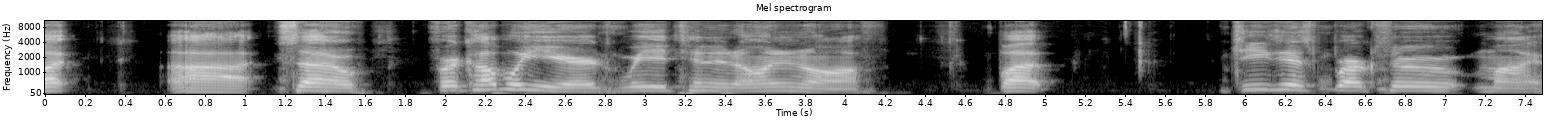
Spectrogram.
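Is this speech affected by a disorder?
Yes: cerebral palsy; from birth.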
